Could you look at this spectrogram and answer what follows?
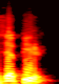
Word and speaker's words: Zabir: nikah sama Abdurrahman bin Zabir di hadis ini bukan bacanya bukan Zubair tapi zabir Abdurrahman bin Zabir tapi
